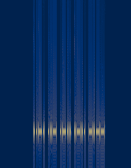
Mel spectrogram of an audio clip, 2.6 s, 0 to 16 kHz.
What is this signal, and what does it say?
Morse code, heard as a keyed tone, about 53 wpm, 700 Hz. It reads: FULLY
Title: Sentences from Top 1300 Words - New Word Drill Alt - 50wpm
